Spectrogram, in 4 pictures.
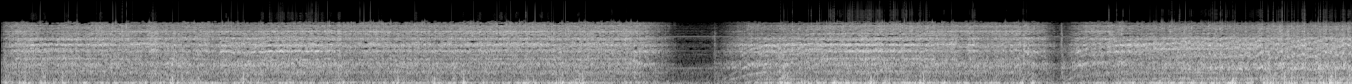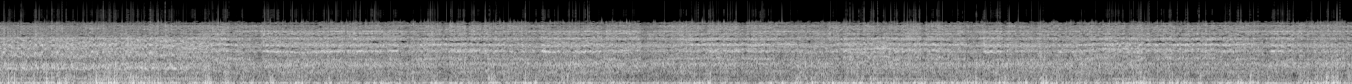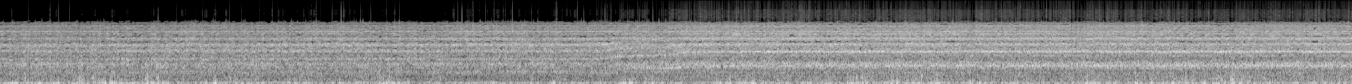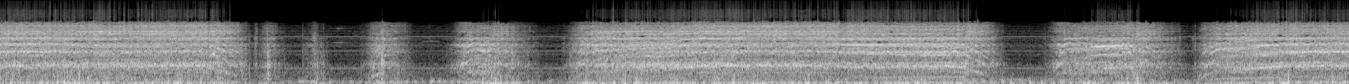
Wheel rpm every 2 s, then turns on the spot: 160, 160, 160, 70, 160, 120, 160, 160, 160, 160, 160, 160, 160, 160, 160, 160, 180, 230, 230, 230, 230, 100, 40, 150, 220, 100, 140.
none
